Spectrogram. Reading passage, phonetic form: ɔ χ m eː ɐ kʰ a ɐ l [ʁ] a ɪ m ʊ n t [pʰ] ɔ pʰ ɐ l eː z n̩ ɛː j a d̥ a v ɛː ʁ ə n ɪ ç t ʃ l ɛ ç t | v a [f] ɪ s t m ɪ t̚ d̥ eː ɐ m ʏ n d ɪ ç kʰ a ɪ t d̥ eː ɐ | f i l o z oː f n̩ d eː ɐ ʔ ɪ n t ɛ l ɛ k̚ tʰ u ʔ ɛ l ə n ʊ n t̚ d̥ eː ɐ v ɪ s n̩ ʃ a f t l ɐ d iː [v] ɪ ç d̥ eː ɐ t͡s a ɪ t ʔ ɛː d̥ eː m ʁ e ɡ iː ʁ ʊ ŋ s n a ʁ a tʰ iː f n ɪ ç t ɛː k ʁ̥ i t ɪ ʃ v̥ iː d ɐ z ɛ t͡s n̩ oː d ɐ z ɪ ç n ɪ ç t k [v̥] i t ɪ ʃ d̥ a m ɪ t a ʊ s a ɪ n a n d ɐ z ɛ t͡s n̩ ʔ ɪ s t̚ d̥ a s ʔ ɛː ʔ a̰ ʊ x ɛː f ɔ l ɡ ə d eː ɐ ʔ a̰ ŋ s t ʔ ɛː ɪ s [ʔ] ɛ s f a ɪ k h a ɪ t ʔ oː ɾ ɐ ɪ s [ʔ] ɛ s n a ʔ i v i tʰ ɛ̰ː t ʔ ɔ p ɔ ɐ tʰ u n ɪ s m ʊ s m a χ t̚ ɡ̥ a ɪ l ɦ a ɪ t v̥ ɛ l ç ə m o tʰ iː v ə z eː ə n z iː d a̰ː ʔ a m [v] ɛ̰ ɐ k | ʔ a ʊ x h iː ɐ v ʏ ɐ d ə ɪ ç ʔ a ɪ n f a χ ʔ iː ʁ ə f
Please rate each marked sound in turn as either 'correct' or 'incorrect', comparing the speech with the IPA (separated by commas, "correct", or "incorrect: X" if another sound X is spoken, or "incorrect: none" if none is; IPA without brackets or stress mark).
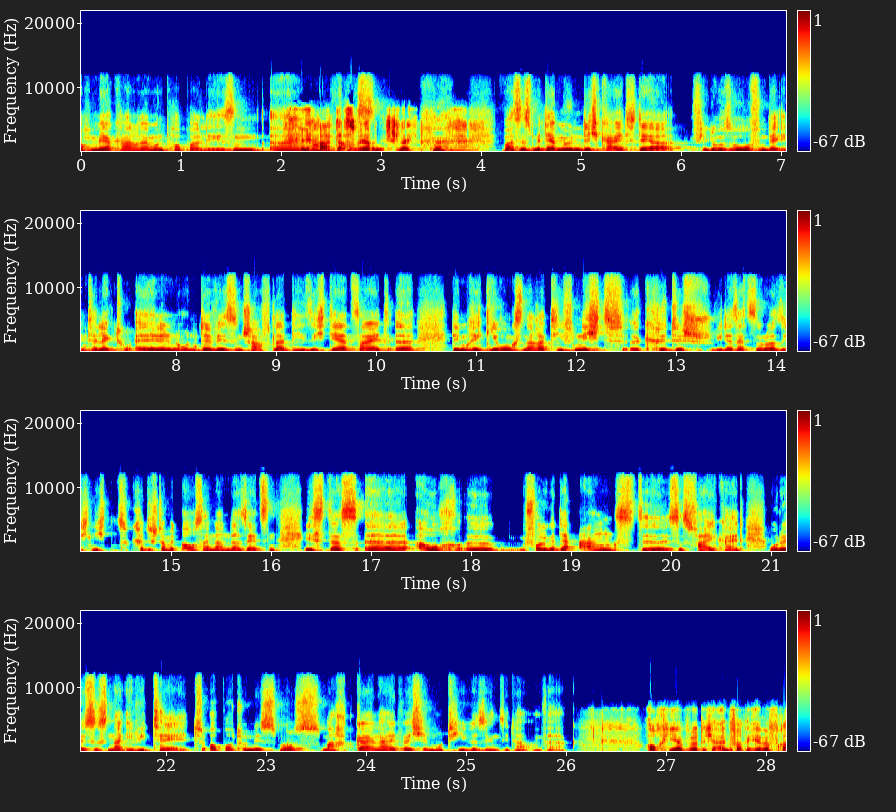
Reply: correct, correct, incorrect: s, incorrect: z, incorrect: ʁ̥, incorrect: t, incorrect: t, correct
